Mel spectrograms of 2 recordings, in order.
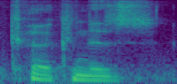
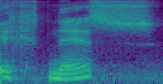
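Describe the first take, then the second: First: The name begins with a 'k' sound. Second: The name begins with an 'sh' sound. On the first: This follows the spelling so that viewers understand. "because if you say a word that is not how it's spelled, they won't know" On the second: This is how locals say the name. "That is not how I thought it would be said, but it's something like that"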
